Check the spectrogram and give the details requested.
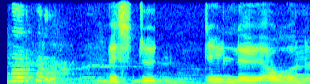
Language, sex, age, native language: Icelandic, male, 9, Icelandic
